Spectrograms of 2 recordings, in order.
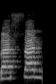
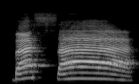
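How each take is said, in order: First: The word ends with an n sound. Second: The word ends with a long vowel. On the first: The speaker calls it wrong. "Bacanya bukan basan" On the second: The speaker calls it right. "bassa. Itu mad iwad namanya"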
